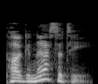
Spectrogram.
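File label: "pugnacity", British English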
